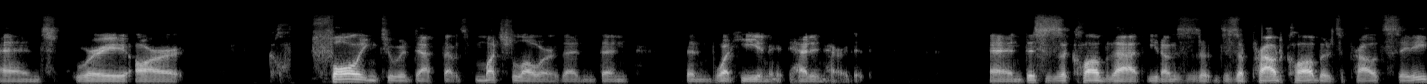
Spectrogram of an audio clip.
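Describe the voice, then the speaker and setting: Speaking at a fairly slow pace with a New York accent, the voice leaves long, frequent pauses and swings widely in loudness, in a dry, close sound with no echo. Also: man, very deep, low pitch for a man, fairly even intonation. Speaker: football podcast co-host. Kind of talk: casual chat.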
